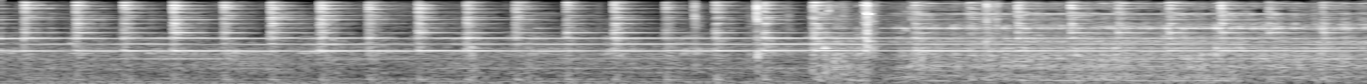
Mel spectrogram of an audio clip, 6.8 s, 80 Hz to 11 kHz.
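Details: Model 3590 railroad crossing gate mechanism after readjusting a screw: even bell ringing about four strokes a second, then a firm clunk as the arm seats and stays put; gate working properly.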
